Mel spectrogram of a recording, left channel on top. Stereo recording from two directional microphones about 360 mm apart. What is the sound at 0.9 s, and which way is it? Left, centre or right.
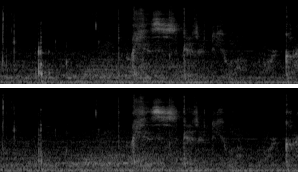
Whispering, centre.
